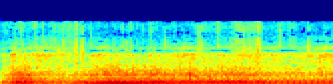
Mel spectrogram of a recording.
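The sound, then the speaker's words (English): The engine of a nuclear copter runs up for takeoff on an exploratory flight with three aboard, a loud, steady low drone with a buzzing, harmonic whine that swells slightly after the first moment and then holds constant. “We're ready for takeoff.”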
